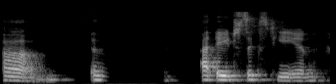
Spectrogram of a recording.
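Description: A young woman from New York, a podcast guest telling her personal story in a bright, giggly way. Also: lowish voice, steady tone, drawn-out words. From United States, New York.

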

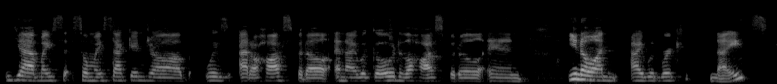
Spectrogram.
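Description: A woman's voice: fairly low pitch, steady tone, moderate pace, fairly bright tone. A woman co-hosting a podcast in casual chat, telling personal stories in a candid, informal way with some swearing. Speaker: podcast co-host.

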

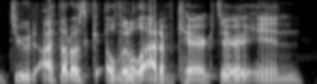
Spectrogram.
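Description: Animated man chatting, close and dry. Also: lowish voice, fast, no echo. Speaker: podcast panelist. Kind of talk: casual chat.

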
